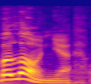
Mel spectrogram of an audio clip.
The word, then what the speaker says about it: Bologna: Is it Bologna? Bologna? I feel like I absolutely should know that. Come on, pronunciation man. Tell me what you got. Bologna. It's not Bologna for sure. – Bologna. – Bologna. Okay. – See, correct though.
